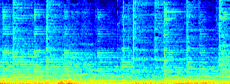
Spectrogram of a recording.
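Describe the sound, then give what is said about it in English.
Rolling thunder rumbles low and steady over a constant hiss of rain, swelling briefly near the start, with faint tonal sounds beneath and no voices. “Raindrops on the windshield, there's a storm moving in. He's heading back from somewhere that he never should have been. And the thunder rolls.”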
